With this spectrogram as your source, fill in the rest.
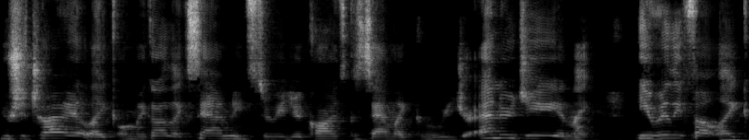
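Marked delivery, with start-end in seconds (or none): none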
